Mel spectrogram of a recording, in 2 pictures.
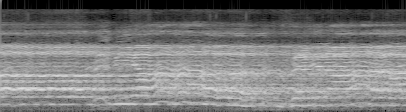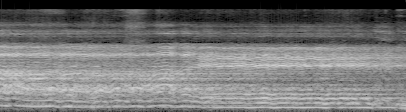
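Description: Male naat reciter singing into a microphone, drawing out long held notes that waver and slide in pitch, with no clear words.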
